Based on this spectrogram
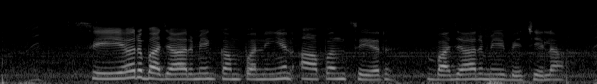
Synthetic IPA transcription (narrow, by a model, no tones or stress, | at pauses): seːəɾbaːd͡ʒaːɾmẽkəmpənijənaːpənseːəɾ | baːd͡ʒaːɾmẽbeːt͡ʃeːlaː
